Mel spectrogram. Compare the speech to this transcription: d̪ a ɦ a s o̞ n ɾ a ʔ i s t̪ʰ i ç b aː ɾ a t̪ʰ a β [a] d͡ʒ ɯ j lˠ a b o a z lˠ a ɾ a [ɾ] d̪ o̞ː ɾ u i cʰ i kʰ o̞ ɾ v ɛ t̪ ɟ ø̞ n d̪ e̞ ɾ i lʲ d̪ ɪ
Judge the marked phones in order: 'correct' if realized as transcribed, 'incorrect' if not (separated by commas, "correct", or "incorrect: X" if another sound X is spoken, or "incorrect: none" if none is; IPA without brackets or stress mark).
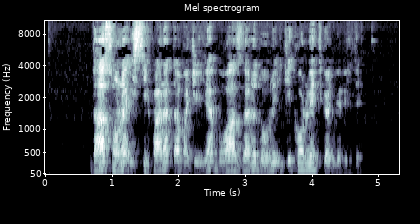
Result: correct, incorrect: none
